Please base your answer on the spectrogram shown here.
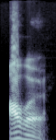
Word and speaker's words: hour: அவர். அவர் என்றால் மணித்தியாலம். HOUR. அவர் மணித்தியாலம். ஆனால் ஹெச் எழுத்து முன்னுக்கு வந்தாலும் அதனை நாங்கள் என்று உச்சரிக்கின்றோம். அவர்.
